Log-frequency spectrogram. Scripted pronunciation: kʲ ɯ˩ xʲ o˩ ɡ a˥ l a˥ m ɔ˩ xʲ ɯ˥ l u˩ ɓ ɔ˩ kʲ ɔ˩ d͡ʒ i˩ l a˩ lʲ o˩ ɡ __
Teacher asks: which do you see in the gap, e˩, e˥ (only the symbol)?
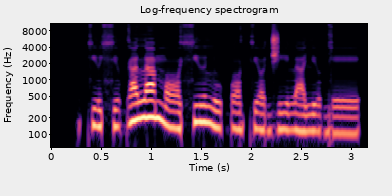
e˩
